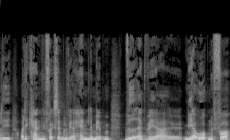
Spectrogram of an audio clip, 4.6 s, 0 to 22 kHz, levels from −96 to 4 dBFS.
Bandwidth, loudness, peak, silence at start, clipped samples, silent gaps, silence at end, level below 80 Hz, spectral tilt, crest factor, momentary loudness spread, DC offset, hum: 17 kHz; -23 LUFS; -8 dBFS; 0 s; under 0.1%; none; 0 s; -60 dBFS; -5.5 dB/octave; 14 dB; 7 LU; under 0.1%; none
